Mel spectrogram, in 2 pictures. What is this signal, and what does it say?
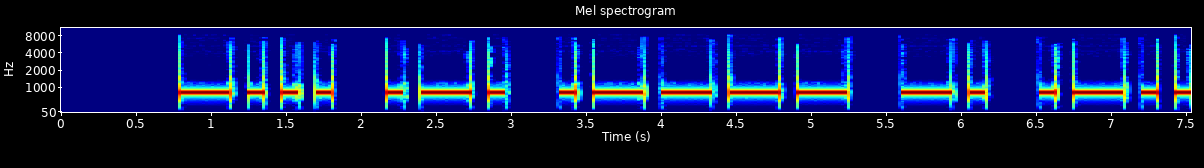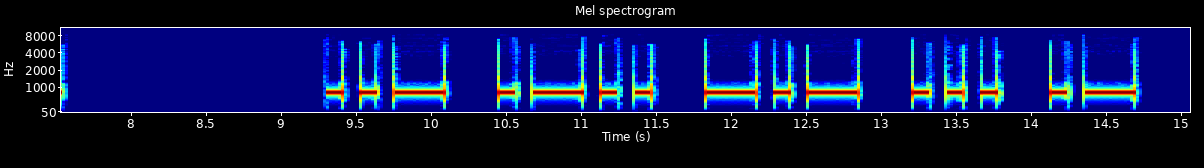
Morse code, heard as a keyed tone, about 10 wpm, 800 Hz. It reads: BR1NL ULKSA
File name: CW / DET / 1 9 1500C S A 10wpm 4511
